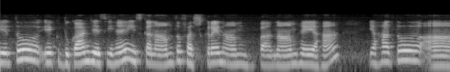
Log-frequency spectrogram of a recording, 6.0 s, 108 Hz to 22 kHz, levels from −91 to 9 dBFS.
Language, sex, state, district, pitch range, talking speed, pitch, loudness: Hindi, female, Odisha, Khordha, 195-245 Hz, 180 wpm, 220 Hz, -17 LUFS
